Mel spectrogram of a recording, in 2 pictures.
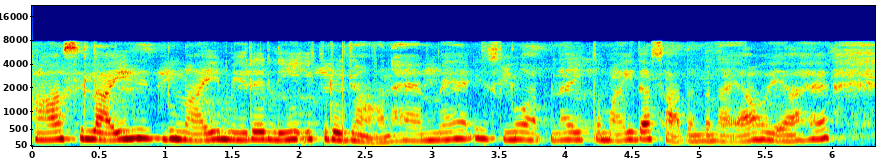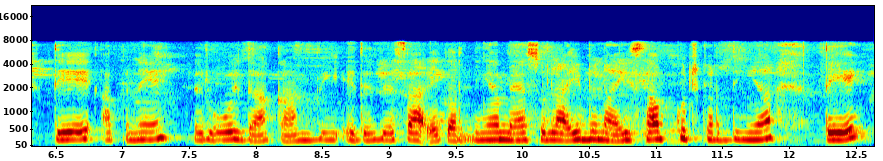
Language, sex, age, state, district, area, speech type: Punjabi, female, 30-45, Punjab, Kapurthala, urban, spontaneous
